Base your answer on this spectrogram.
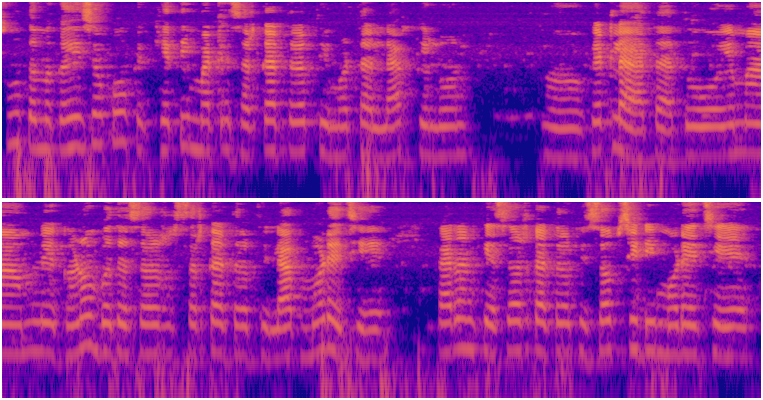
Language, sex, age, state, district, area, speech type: Gujarati, female, 60+, Gujarat, Junagadh, rural, spontaneous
